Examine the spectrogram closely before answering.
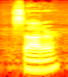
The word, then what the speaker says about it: solder: So hopefully the leaded solder, if you're from one of those wacky places that pronounces the L in it, is going to help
